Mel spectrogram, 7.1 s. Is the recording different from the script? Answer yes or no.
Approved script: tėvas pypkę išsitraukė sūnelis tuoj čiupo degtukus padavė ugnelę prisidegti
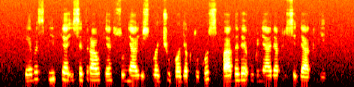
no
